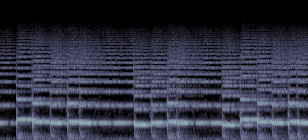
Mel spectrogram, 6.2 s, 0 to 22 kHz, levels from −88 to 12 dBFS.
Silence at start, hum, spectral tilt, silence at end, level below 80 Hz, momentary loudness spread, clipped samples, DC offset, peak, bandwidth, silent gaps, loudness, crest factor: 0 s; none; -3 dB/octave; 0 s; -50 dBFS; 5 LU; under 0.1%; under 0.1%; -14 dBFS; 10.5 kHz; none; -28 LUFS; 14 dB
